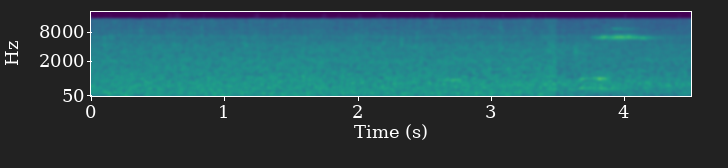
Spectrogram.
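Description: Steady rain falls in an even, continuous hiss throughout, with a faint bird call near the end and no talking.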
